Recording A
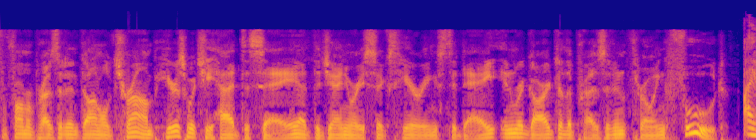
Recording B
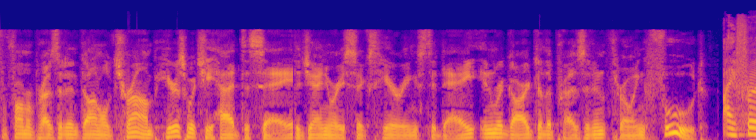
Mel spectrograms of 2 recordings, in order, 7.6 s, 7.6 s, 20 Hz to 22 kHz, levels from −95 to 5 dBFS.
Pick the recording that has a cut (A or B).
B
